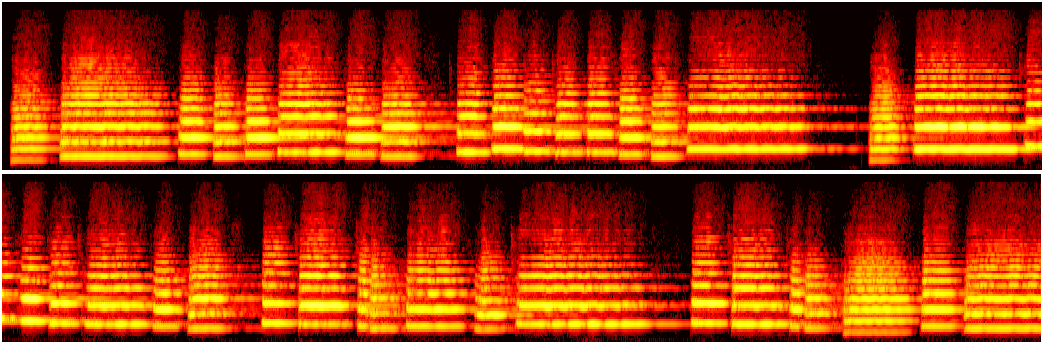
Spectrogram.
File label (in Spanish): TROMPA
